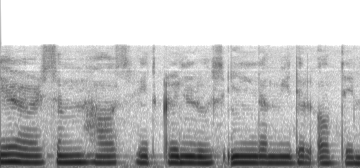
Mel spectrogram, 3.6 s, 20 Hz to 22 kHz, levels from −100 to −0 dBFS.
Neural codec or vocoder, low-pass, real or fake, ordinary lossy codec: codec, 44.1 kHz, 7.8 kbps, DAC; 7.2 kHz; fake; none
